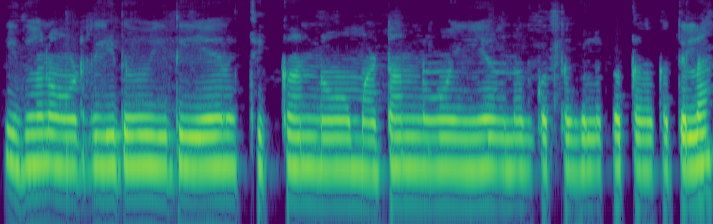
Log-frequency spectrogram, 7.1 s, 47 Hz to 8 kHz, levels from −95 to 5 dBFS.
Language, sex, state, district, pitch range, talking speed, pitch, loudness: Kannada, female, Karnataka, Belgaum, 170-180 Hz, 85 wpm, 175 Hz, -18 LUFS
